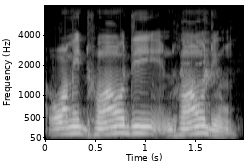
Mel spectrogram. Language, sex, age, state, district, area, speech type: Assamese, male, 60+, Assam, Dhemaji, rural, spontaneous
